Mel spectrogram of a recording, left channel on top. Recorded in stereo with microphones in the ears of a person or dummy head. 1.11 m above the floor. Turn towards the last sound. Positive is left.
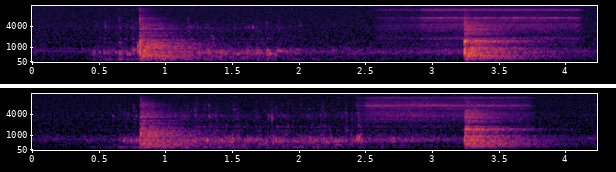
turn(degrees=60)  # may be behind; listen again after turning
